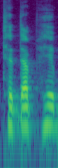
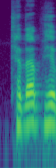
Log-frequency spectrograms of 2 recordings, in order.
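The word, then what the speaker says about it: 대답해: বাড়ানোর জন্যে লেখা আছে থেদাভে বয়ো উত্তর করে দেখুন বিয়োগটা হেতির স্থানে গিয়ে ফ এর মতন উচ্চারণ হবে থেদাভে বোয়ো উত্তর করে দেখুন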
